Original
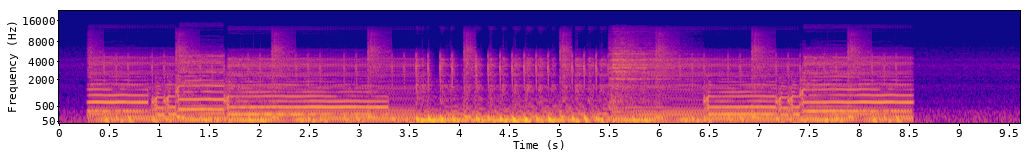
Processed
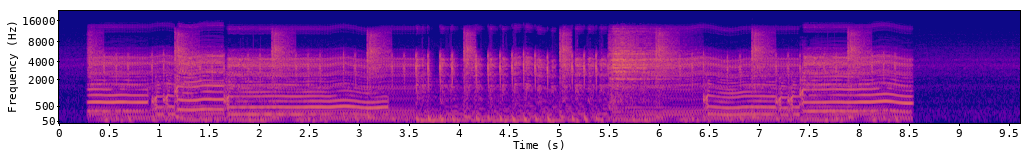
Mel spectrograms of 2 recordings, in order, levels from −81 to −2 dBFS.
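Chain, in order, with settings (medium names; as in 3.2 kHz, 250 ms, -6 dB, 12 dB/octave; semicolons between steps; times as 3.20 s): tilt EQ +4.5 dB/octave; warped record 33 1/3 rpm, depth 100 cents; trim -8.5 dB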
